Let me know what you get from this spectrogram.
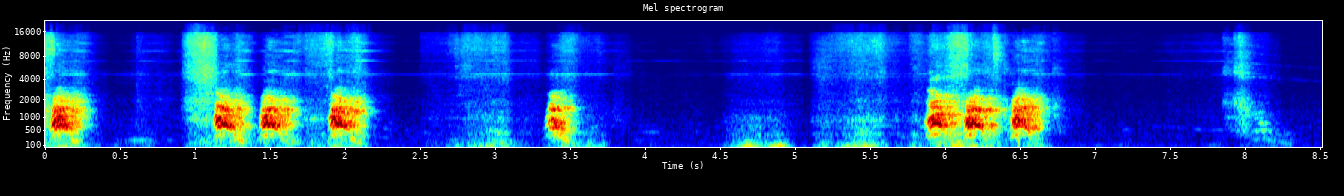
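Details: Two-year-old Pomeranian, afraid of the vacuum cleaner, giving bursts of sharp barks in quick groups of two and three, with pauses between, and a few softer yelps; a person speaks near the end.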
